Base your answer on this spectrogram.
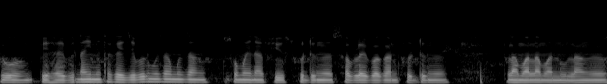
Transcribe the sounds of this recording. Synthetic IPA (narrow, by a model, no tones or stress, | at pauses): ɔbeɦajbɯnajnɯtʰakʰajzebɯɾmɯzaŋmɯzaŋsɔmajnapʰiwspʰɯɾdɯŋɯsaplajbaɡanpʰɯɾdɯŋɯ | lamalamanulaŋɯ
